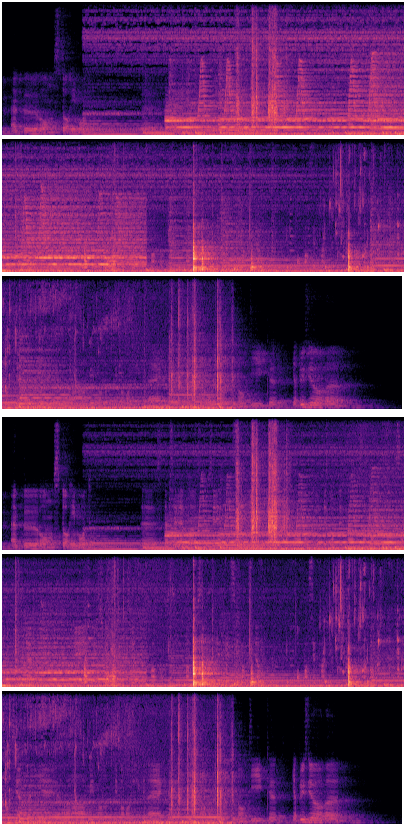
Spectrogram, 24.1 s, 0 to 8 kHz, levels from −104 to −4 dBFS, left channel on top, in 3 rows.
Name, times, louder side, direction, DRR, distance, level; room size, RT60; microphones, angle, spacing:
voice 1, 0.2-1.8 2.8-8.7 9.5-13.2 13.9-14.7 15.2-15.5 16.1-21.6 21.9-22.8, right 1 dB, 65° right, 2 dB, 3.9 m, -52 dB
sound 1, 1.6-20.5, left 1 dB, 85° left, 1.8 m, -45 dB
sound 2, 3.3-10.9, left 6 dB, 70° left, 0.9 m, -38 dB
sound 3, 4.7-20.7, right 2 dB, 15° right, 1.0 m, -37 dB
28.0 x 26.5 x 7.3 m, 1.4 s
head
